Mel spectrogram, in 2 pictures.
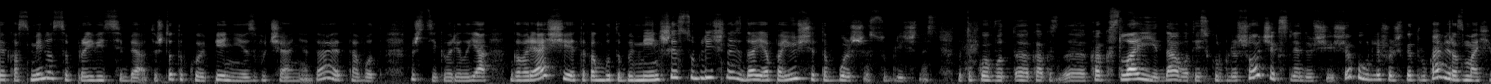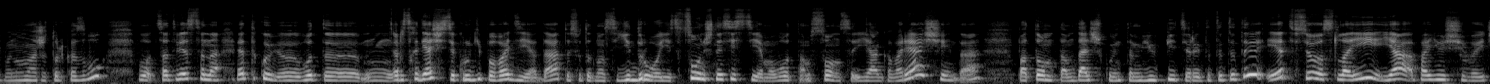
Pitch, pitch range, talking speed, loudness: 205 Hz, 185-230 Hz, 185 wpm, -26 LUFS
